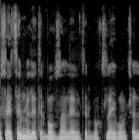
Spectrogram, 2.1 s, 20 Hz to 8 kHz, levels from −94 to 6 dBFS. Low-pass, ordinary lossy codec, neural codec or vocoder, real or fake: none; none; none; real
